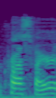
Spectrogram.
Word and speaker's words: Xfire: Uh because again in Japan uh when they have an X a lot of the time that can also be translated to cross.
